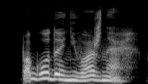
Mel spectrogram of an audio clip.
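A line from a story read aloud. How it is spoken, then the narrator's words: Muttered. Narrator (Russian): пробормотал Атор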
